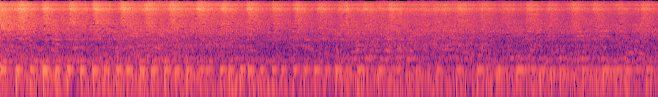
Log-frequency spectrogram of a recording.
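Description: Lion dance procession percussion: drum and cymbals beating a steady rhythm of about four strokes a second, fading slightly, over a steady low engine hum.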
